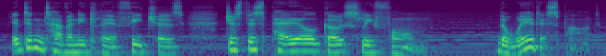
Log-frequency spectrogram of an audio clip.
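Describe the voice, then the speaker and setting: Here a male host of a ghost story channel narrates submitted stories with medium pitch. His reading is calm and measured, broken by slow, dramatic pauses.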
